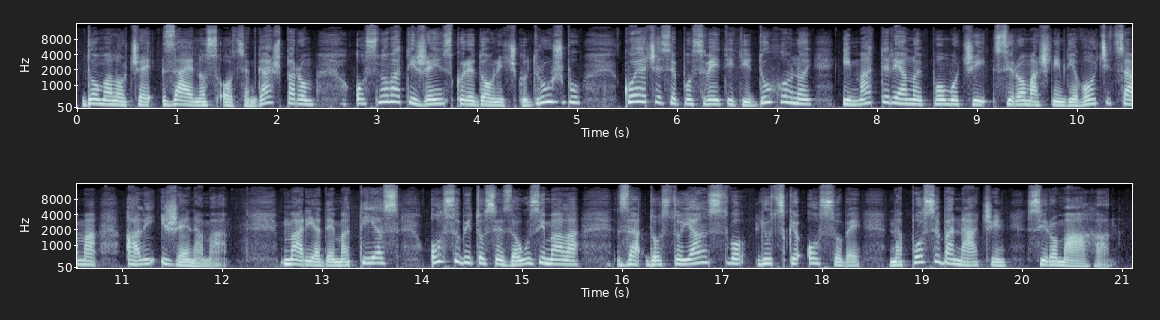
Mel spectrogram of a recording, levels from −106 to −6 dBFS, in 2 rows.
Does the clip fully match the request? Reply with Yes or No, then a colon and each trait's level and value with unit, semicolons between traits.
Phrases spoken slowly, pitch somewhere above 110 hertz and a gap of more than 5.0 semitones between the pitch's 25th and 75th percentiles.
Yes: slow, 105 wpm; medium, 185 Hz; wide, 5.5 semitones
